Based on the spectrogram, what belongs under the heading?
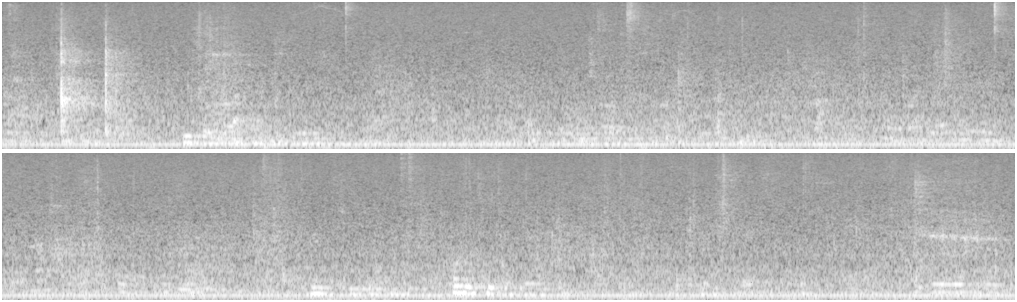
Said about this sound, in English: The rain is nice, and we need the rain, but it's so crazy. It's been so dry, and we planned this so far out in advance, and now it rains like cats and dogs, but here we are.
